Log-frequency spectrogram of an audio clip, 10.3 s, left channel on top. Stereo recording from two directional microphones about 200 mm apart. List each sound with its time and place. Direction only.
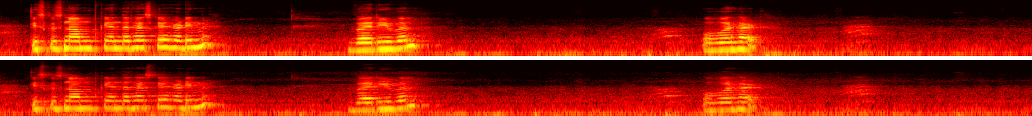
0.3 s a woman's voice: 55° left (ahead or behind)
3.5 s a woman's voice: 60° left (ahead or behind)
7.0 s a woman's voice: 55° left (ahead or behind)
